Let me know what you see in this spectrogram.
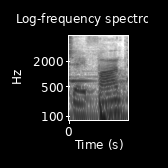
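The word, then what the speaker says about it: J. Fonte: It's J.Fonte, the E is silent, and today I'm going to show you how to make an easy stewed beef crockpot recipe.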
